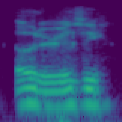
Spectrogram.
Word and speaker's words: Odorizzi: So the first one, game 1, is going to be Karnes versus, how do you pronounce that? Odorizzi.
